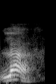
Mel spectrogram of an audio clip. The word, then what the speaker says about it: laugh: Laugh. The pronunciation in past. La. Loud. Laugh. Laugh. Laugh. Loud. Laugh. Laugh. Ah, Students, the GH sound is is similar to the F in Spanish.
